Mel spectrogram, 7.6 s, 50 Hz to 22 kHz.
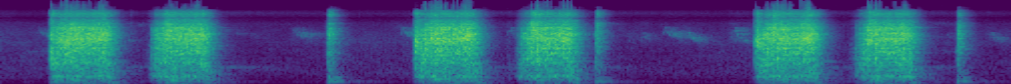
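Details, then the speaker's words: High-mileage BMW R1150 GS motorcycle, throttle bodies off, battery 12.7 V off charger: short weak whirring starter bursts in pairs, engine never catches, voltage then drops to 12.2 V; owner suspects a worn-out, near-flat battery. "this just doesn't see the clock set back to zero again which to me sounds like it's Zapped all the power um what we got on the battery now so the battery voltage now it's dropped half a volt 12.2 so that's nearly a flat battery"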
